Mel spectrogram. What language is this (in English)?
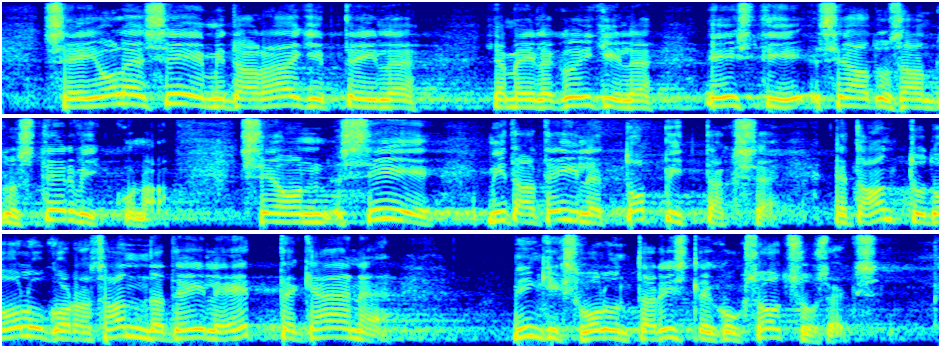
Estonian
